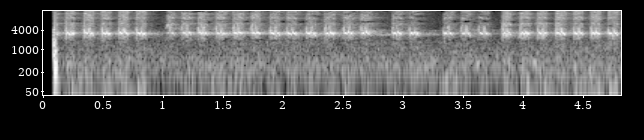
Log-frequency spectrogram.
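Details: Javan kingfisher call used as a training recording for cage birds: a loud, fast series of harsh, high, evenly pitched notes, about four per second, broken by two brief pauses.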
